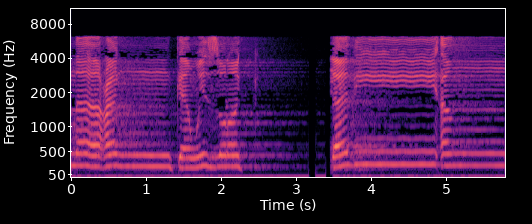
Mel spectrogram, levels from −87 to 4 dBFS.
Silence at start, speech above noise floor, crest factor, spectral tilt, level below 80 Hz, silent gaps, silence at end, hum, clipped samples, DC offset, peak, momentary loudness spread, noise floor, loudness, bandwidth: 0 s; 29 dB; 22 dB; -1.5 dB/octave; -66 dBFS; 3.40-3.45 s; 0 s; none; under 0.1%; 0.4%; -4 dBFS; 12 LU; -54 dBFS; -23 LUFS; 6.6 kHz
